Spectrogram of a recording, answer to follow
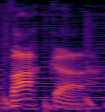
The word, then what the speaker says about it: vaca: It's a V. However, V. in Portuguese, B's and V's are pronounced a little bit closer than in English.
